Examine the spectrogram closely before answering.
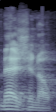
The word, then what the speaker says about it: Maginot: Did I pronounce it? Maginot.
